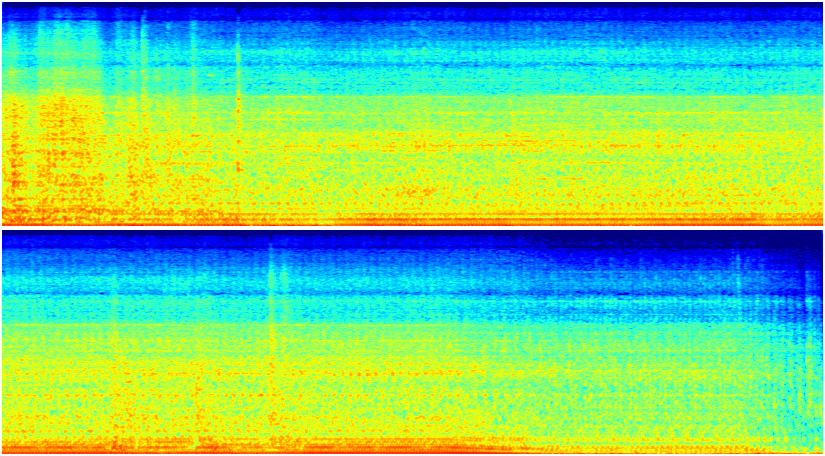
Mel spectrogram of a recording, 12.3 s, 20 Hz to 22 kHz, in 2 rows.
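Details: 2022 Kubota LX2610SU 4WD hydrostatic compact tractor with LA535 front loader, 138 hours, idling; steady, even low diesel clatter with no knocks or misfires, then winds down at shutdown. Normal idle.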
